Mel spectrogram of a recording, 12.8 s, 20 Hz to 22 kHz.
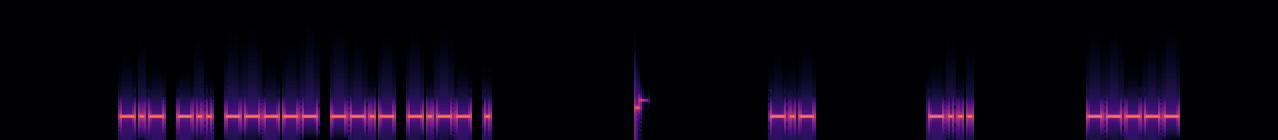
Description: Morse code, heard as a keyed tone, about 25 wpm, spaced as for 14 wpm, 700 Hz. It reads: KD0QYE KB0
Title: USA Call Signs - 6 Characters - 8x Character Spacing - 25wpm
